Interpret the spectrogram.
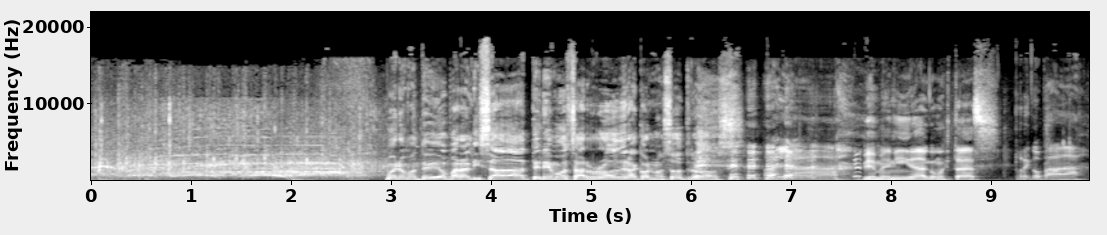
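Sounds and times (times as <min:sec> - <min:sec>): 
audience applause with crowd noise: 0:00.0 - 0:04.0
speech: 0:03.0 - 0:09.9.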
